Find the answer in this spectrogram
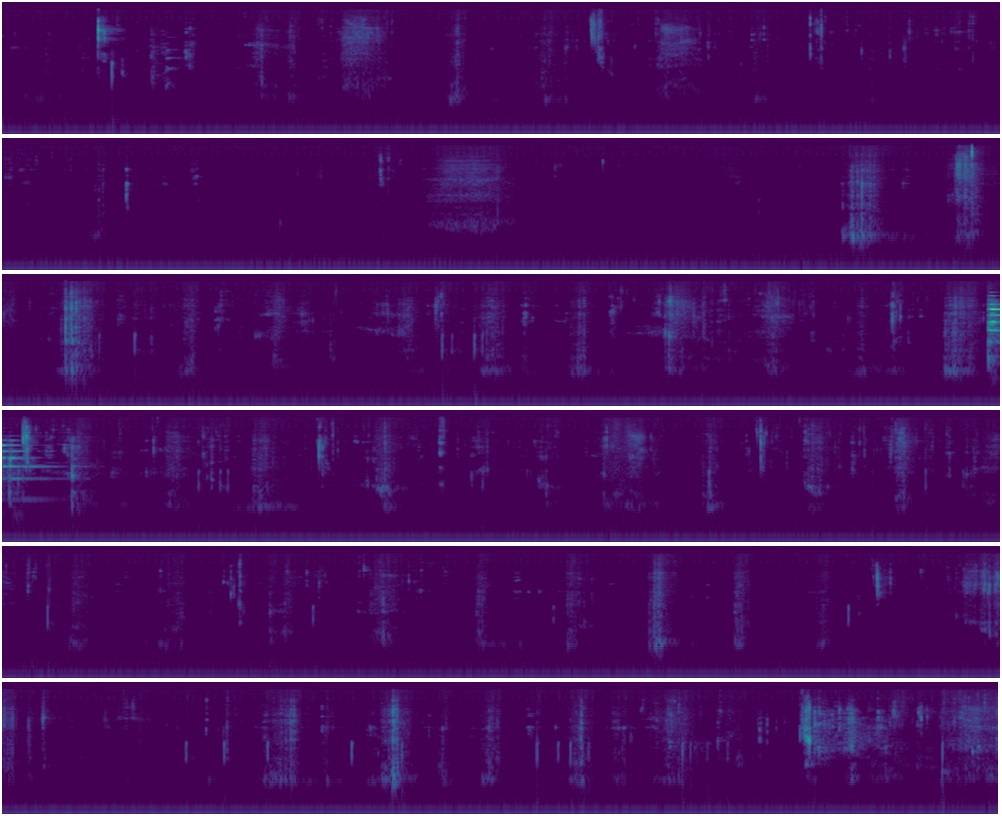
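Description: A person eating close to the microphone: chewing with many small wet clicks and crackles, and a few louder crunches, the loudest about fifteen seconds in as a leaf of raw napa cabbage is broken. A low steady electrical hum lies underneath.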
